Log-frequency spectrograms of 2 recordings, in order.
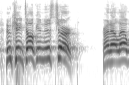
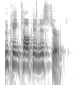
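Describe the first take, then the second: First: Chuckling mock challenge to the church; laughing tease. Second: Said in the usual way. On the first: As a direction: ask it again laughing at the crowd.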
